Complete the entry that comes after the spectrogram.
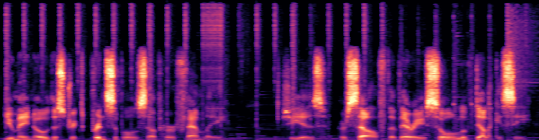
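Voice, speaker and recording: A man voicing an anxious, proud king in a grave, formal, deliberate manner, in an audiobook story. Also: a bass voice, animated, creaky, faint music behind, pitched below the performer's own voice, exaggerated voice. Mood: grave, troubled.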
